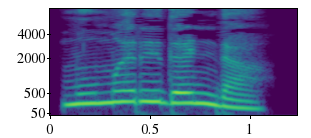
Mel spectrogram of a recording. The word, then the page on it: ಮುಮರಿದಂಡ: mumaridaṇḍa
